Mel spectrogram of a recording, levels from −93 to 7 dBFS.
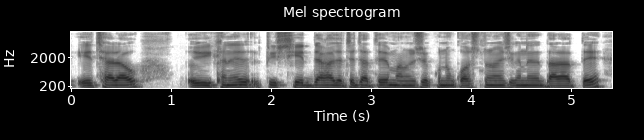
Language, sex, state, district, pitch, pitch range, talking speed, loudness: Bengali, male, West Bengal, Alipurduar, 120 Hz, 120-125 Hz, 155 wpm, -14 LUFS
